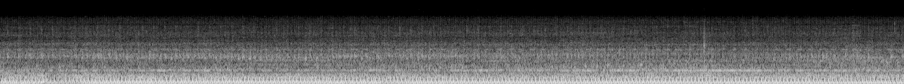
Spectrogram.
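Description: A 1960 Massey Ferguson MF35 diesel tractor engine runs steadily at a loud, close, continuous idle, its low rumble unbroken throughout and no one talking over it.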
